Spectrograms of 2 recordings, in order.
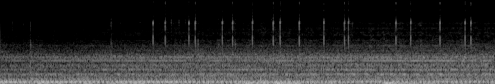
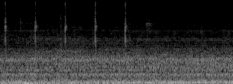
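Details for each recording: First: Mazda NA Miata with a 1.6-to-1.8 engine swap that won't start; injector test with power probe on injector #1, which clicks hard: sharp crisp clicks about five a second over low hum, normal fuel injector click, while other injectors are faint. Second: NA Mazda Miata with 1.6 to 1.8 engine swap, no-start, all-injector scan-tool test: light sharp ticks about three a second over a low hum; only one fuel injector clicking, others dead.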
